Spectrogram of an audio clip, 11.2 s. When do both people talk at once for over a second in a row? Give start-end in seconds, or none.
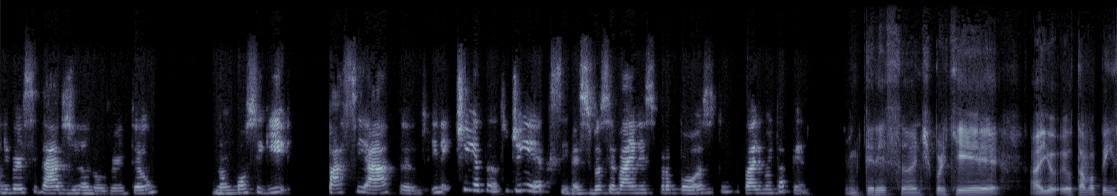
none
